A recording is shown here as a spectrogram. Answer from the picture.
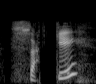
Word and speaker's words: saqué: Y para tener este k antes de e, tiene que cambiarse a la QU, ¿verdad?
